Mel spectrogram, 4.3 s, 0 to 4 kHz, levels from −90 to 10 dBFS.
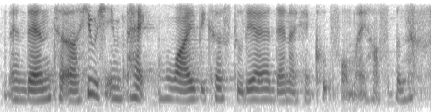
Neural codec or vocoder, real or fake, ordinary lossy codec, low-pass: none; real; none; 3.6 kHz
